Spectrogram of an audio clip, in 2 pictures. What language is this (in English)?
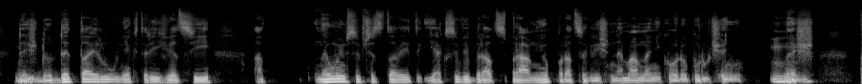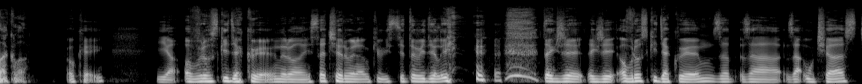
Czech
